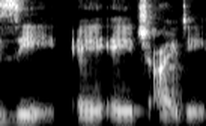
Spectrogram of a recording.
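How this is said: The first letter is said the American way.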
